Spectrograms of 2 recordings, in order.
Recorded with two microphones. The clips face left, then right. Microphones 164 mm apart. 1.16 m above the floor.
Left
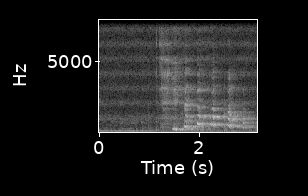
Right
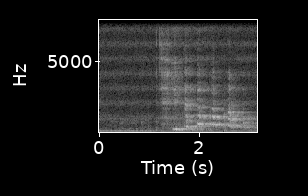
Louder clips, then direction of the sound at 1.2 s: Right 1 dB; 55° left (ahead or behind).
